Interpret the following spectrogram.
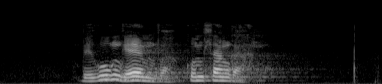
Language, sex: South Ndebele, male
